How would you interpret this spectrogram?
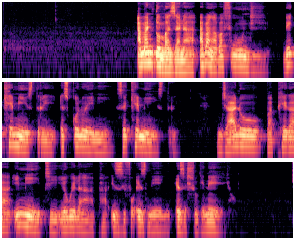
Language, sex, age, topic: North Ndebele, male, 50+, education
